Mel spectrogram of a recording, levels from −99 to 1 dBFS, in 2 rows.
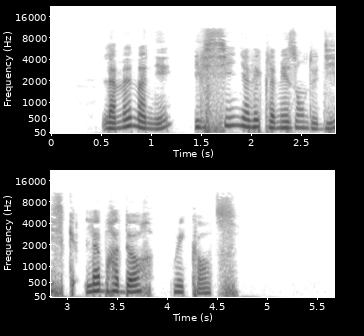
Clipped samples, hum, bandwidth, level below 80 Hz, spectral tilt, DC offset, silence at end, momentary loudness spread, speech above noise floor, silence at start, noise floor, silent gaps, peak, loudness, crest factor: under 0.1%; none; 11 kHz; -60 dBFS; -6 dB/octave; under 0.1%; 0.95 s; 10 LU; 53 dB; 0.5 s; -90 dBFS; none; -18 dBFS; -38 LUFS; 20 dB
